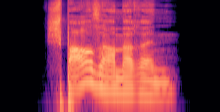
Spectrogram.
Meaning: inflection of sparsam: 1. strong genitive masculine/neuter singular comparative degree 2. weak/mixed genitive/dative all-gender singular comparative degree
- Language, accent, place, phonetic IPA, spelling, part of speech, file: German, Germany, Berlin, [ˈʃpaːɐ̯ˌzaːməʁən], sparsameren, adjective, De-sparsameren.ogg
